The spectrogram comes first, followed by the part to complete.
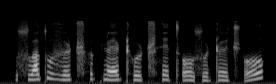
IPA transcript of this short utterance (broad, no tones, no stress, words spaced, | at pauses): sʷɑtʷe vøʈ͡ʂʰɵk ɳɛ ʈʰuʈ͡ʂʰe tʼosʷe ʈøt͡ʃʼo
